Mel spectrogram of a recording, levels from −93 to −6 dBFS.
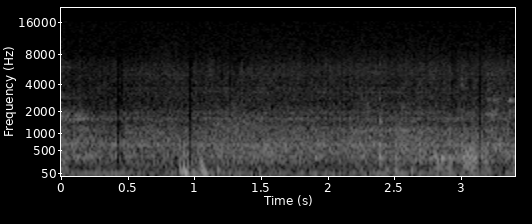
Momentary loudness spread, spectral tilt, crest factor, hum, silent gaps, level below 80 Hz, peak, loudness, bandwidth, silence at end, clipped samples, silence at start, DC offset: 5 LU; -4.5 dB/octave; 18 dB; none; none; -62 dBFS; -34 dBFS; -52 LUFS; 16.5 kHz; 0 s; under 0.1%; 0 s; under 0.1%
